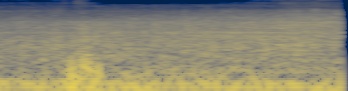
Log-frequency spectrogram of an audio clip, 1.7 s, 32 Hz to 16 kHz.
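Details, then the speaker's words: 2018 VW Jetta 1.8T that runs terribly on cold start: deep, lumpy, surging, misfire-like idle before the cam adjuster (VVT) solenoid magnet is unplugged; a failing adjuster solenoid is the fault. "Okay, so it's running terrible. Let's unplug the magnet."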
